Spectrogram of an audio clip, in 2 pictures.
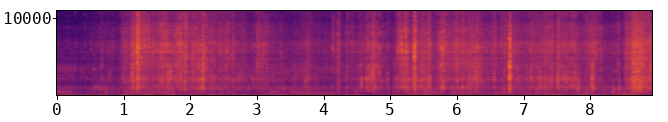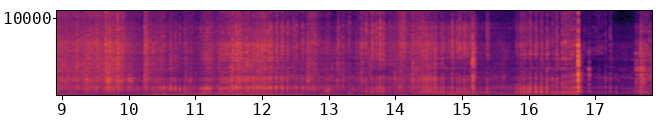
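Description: Tyres crunch over dry stalks and rough ground.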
